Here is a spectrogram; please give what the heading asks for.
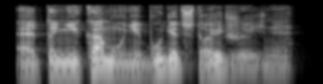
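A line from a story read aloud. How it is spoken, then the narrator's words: Soothing deep bass. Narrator (Russian): успокаивающе пробасил Кингсли Бруствер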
